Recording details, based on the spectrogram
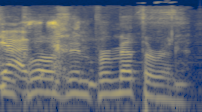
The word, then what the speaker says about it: permethrin: I say that right? Yes, you did. Close. Okay. so that would be a no. It's permethrin. Permethrin.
